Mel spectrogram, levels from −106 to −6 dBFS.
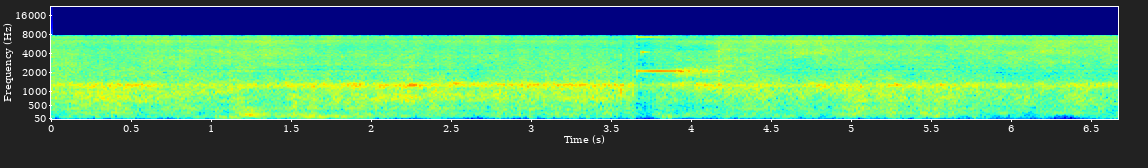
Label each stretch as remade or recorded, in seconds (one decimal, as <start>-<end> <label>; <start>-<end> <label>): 0.0-0.7 recorded; 0.7-2.8 remade; 2.8-3.9 recorded; 3.9-6.7 remade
